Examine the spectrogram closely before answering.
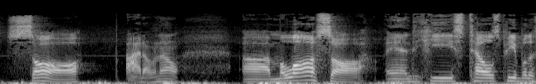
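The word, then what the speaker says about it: Melancon: the way it's pronounced i looked it up it's spelled milan khan m-e-l-a-n-c-o-n milan khan but apparently the pronunciation is mala saw even though the last words are c-o-n apparently that's pronounced saw i don't know uh malassa and he tells people to say milan son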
